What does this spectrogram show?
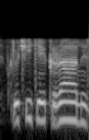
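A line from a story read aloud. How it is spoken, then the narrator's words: Shouted. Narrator (Russian): закричал кто-то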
